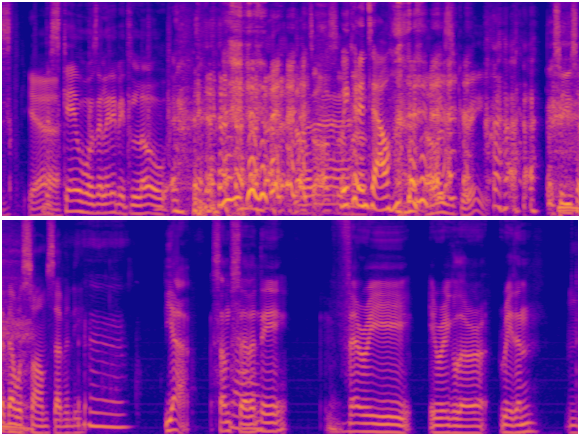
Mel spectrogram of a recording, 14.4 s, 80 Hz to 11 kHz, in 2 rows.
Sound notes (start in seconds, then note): 1.6 all laughing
